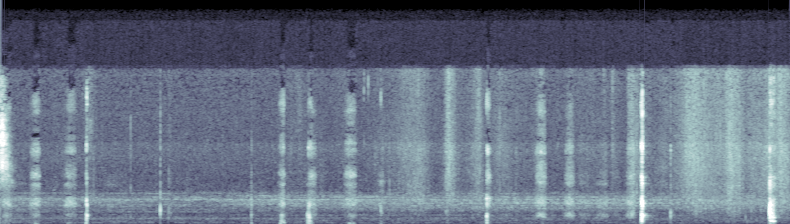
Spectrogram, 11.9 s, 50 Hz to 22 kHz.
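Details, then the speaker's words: Girl with big hiccups: brief, sharp, soft catches recurring irregularly, about 30 a minute, over faint room noise. "Those are some big hiccups, aren't they? Some big girl hiccups."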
